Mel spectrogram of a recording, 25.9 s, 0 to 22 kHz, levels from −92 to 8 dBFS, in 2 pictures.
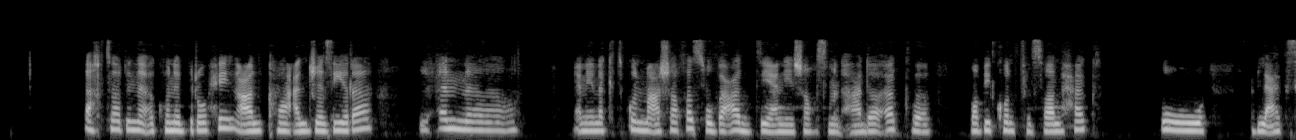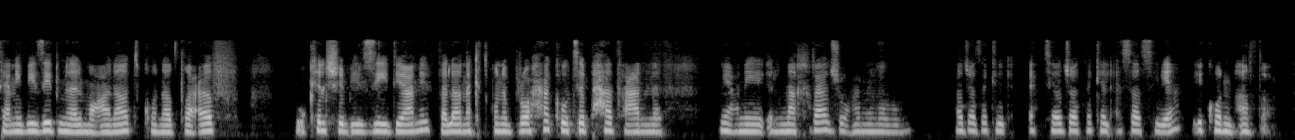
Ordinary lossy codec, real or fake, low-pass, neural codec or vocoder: none; real; none; none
